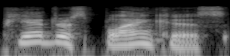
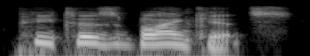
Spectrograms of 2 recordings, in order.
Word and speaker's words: Piedras Blancas: pronunciation at San Simeon, where I heard Piedras Blancas seriously referred to as Peter's Blankets, and Arroyo Cruz, the name of a neighboring canon, as Arroyal Cruz.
